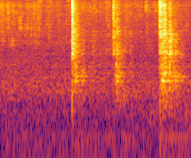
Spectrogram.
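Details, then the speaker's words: Suburban with a clunk on cold starts and light acceleration; heard from under the truck, the exhaust clamp is shaken by hand and gives four sharp metallic clatters. The clamp is out of position, likely since a transmission job, and is the suspected source. "So, we can tell this exhaust clamp is not really well in its position. And I can shake. I can hear the noise. So, I think this is where this is coming from."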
